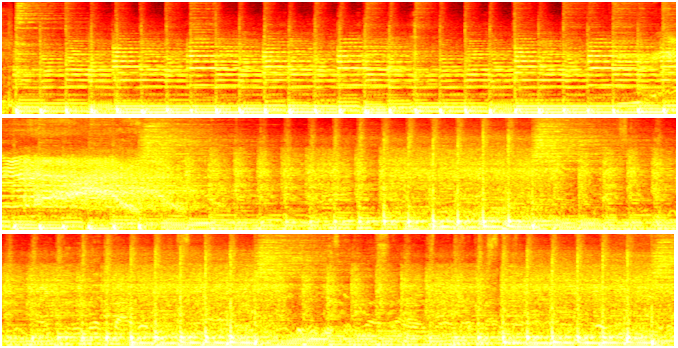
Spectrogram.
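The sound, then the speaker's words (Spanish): A loud, aggressive rock song with screamed, yelling vocals over pounding drums and dense distorted guitars, shifting abruptly in rhythm and texture partway through. “Tiene esa cosa como de jugar con los tiempos y los tipos de sonido en una misma canción.”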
